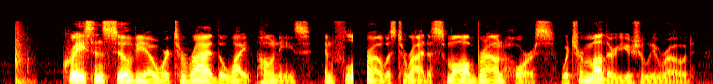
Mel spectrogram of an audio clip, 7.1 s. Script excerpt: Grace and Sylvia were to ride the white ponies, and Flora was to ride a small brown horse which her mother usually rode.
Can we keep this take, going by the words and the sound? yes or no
no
